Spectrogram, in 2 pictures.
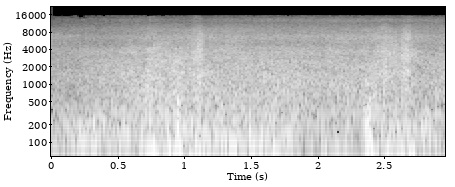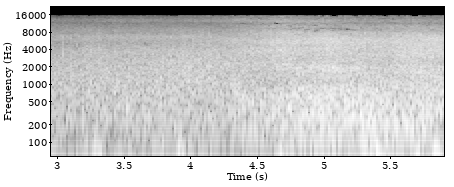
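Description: Water splashes around wading feet.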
